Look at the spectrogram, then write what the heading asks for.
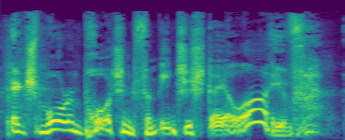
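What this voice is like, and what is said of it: Put-on Irish accent. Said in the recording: “Irish accent there.”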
